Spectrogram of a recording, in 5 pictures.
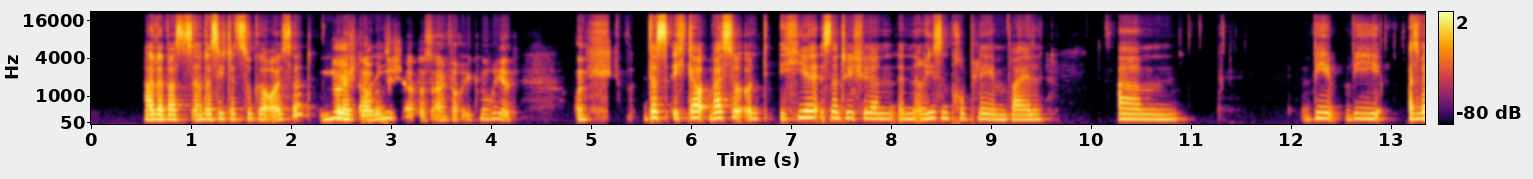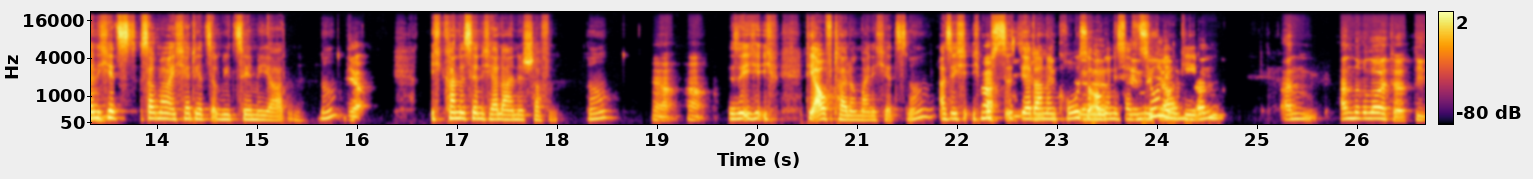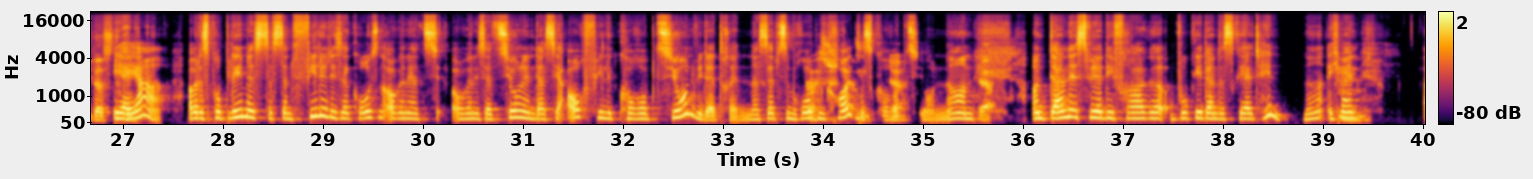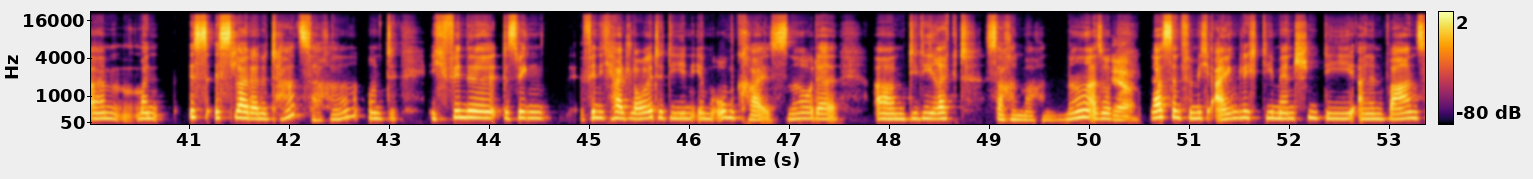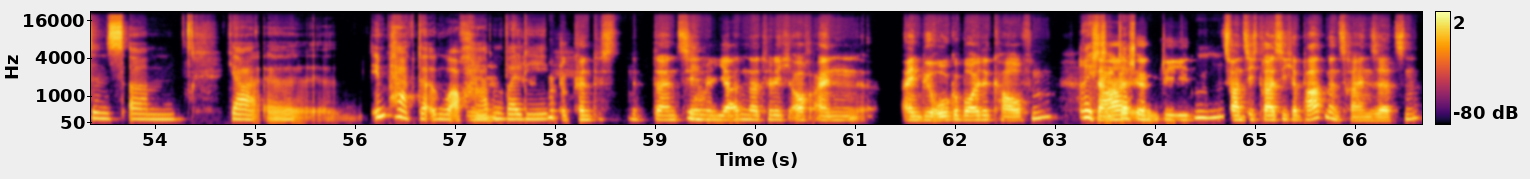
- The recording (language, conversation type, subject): German, unstructured, Wie wichtig sind Feiertage in deiner Kultur?
- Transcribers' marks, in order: other background noise; in English: "Impact"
